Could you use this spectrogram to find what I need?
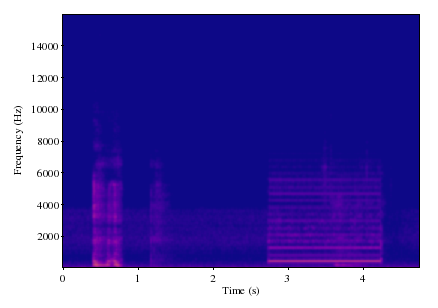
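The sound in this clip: A phone call on speakerphone rings out while waiting for an answer: one steady, buzzing ringback tone lasts about a second and a half. Brief throaty vocal noises come before it.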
